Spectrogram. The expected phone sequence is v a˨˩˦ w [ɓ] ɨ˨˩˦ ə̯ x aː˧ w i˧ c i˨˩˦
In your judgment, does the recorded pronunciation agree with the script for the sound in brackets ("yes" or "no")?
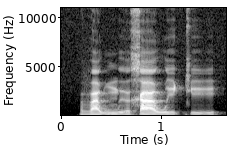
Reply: no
